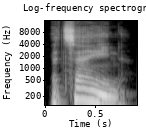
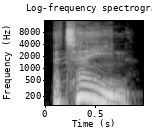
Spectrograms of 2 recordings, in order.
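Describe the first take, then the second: Both takes have the same delivery.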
